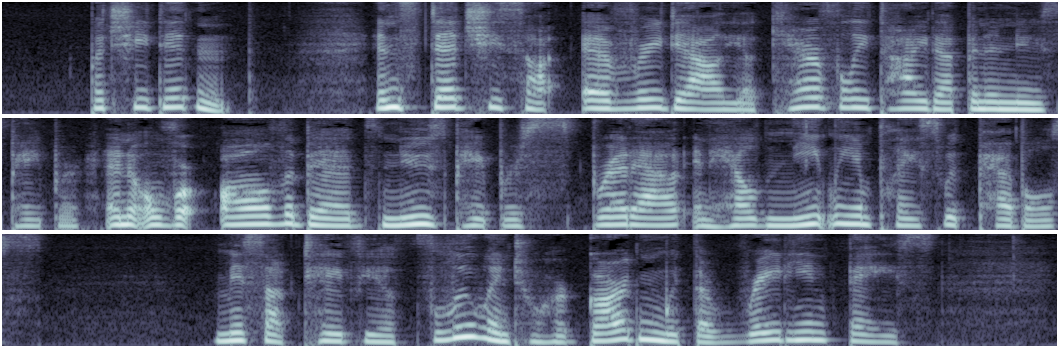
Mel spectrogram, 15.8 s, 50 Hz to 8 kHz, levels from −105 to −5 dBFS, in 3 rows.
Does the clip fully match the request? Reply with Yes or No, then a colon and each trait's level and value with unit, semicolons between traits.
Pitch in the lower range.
No: high, 195 Hz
